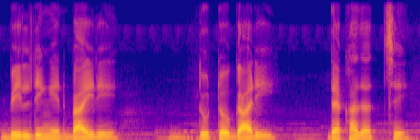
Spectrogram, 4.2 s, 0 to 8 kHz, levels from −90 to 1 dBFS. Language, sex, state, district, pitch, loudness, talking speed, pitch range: Bengali, male, West Bengal, Cooch Behar, 150 Hz, -16 LUFS, 100 wpm, 140-165 Hz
